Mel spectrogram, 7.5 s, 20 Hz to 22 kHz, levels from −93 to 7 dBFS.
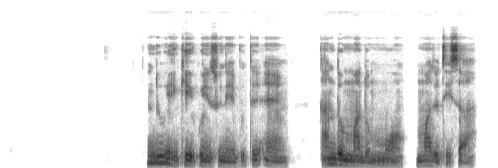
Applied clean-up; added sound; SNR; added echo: none; none; none; none.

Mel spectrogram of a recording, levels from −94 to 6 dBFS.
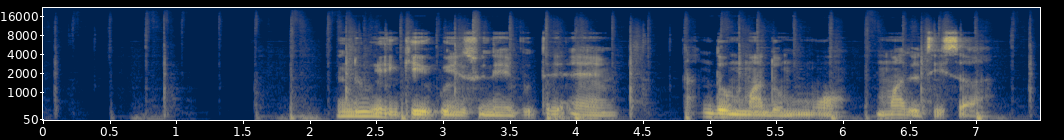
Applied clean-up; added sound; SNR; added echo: neural mask model RNNoise.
